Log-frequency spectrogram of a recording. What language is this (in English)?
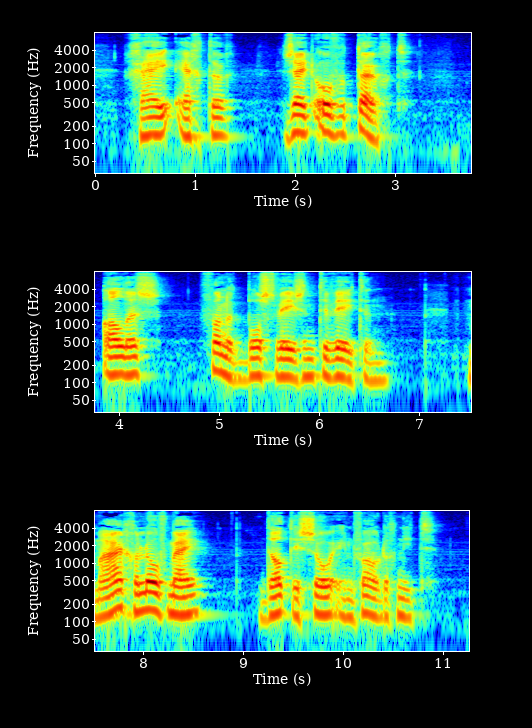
Dutch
